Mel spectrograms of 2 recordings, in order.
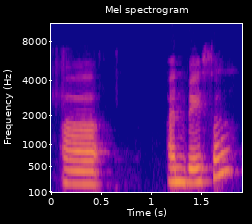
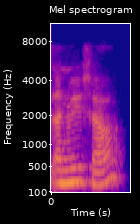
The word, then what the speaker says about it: Anvisha: Anvesa, Is that how I say it? Tell me if I said it wrong. It's Anvisha, and Anvisha.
